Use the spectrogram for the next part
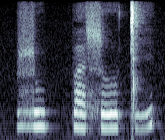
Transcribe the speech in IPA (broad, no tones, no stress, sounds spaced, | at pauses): ɮ u pː a ɬ ɤ ǀ e̤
